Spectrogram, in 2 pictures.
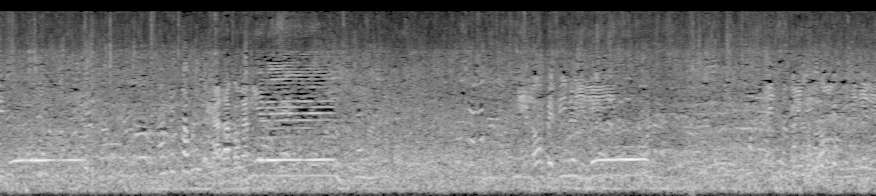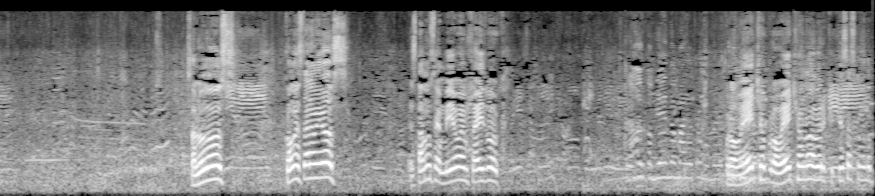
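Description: A crowd murmurs outdoors in an open square.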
